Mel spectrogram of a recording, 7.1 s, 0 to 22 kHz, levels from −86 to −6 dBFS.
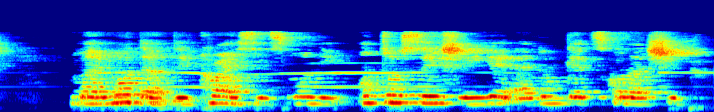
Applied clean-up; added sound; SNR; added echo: classical method WPE with log-MMSE.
